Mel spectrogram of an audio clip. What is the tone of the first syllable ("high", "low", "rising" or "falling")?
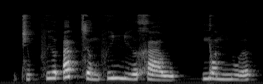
low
